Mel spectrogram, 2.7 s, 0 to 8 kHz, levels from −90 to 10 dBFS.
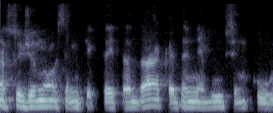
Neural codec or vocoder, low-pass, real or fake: codec, 24 kHz, 6 kbps, HILCodec; 7.2 kHz; fake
